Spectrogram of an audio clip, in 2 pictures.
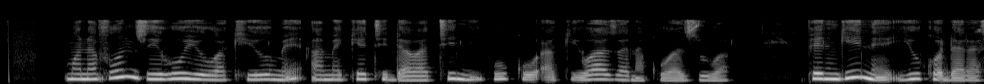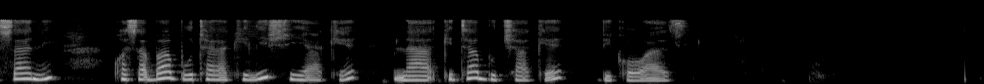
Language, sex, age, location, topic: Swahili, female, 25-35, Nairobi, education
